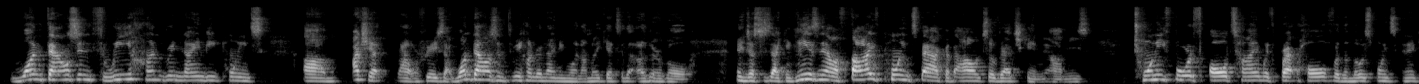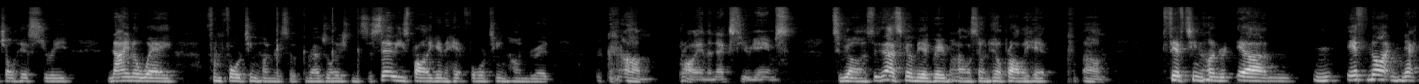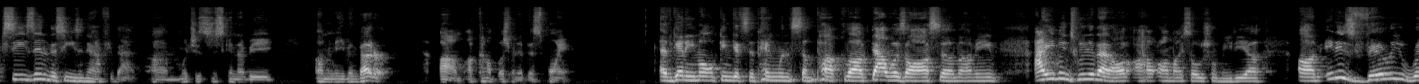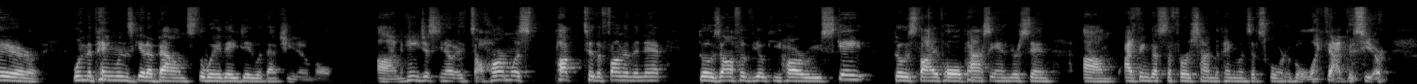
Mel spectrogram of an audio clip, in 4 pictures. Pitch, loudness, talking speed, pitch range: 160 Hz, -23 LUFS, 205 wpm, 145-185 Hz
